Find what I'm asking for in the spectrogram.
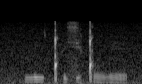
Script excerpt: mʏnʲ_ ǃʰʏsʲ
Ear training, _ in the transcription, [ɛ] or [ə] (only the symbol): ə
